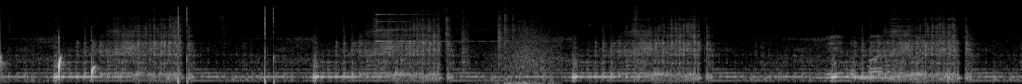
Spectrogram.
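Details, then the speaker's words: DIY low-cost Arduino emergency ventilator for COVID-19: a stepper motor presses a manual bag-valve-mask bag, with adjustable settings. Rhythmic pressing cycles at about 23 a minute, with motor whirring and clicks, now pressing harder as pressure is increased. "The working starts now. As you can see Now it started pressing harder than before. Basically we are changing pressure."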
